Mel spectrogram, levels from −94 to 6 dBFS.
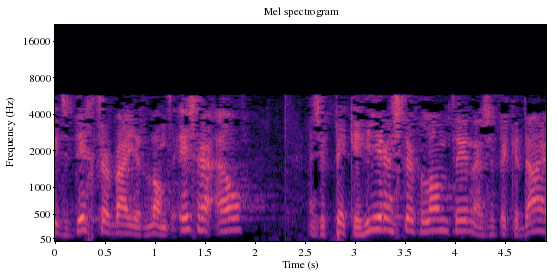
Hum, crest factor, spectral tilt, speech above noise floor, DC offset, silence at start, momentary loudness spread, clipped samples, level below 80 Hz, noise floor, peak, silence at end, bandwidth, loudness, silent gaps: none; 18 dB; -3.5 dB/octave; 24 dB; under 0.1%; 0 s; 8 LU; under 0.1%; -70 dBFS; -55 dBFS; -12 dBFS; 0 s; 6.2 kHz; -30 LUFS; none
